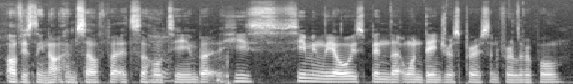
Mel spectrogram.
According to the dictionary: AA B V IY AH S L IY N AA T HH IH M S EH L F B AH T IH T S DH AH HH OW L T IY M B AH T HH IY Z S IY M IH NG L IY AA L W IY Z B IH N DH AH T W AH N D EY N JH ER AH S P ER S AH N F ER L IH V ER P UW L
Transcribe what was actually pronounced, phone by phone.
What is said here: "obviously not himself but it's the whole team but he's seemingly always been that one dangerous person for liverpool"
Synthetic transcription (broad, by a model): AA B V IY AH S L IY N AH T HH IH M S EH L F B AH T IH T S DH AH HH OW L T IY M B AH T HH IY Z S IY M IH NG L IY AA L W IY Z B IH N DH AH T W AH N D EY N JH ER AH S P ER S AH N F ER L IH V ER P UW L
